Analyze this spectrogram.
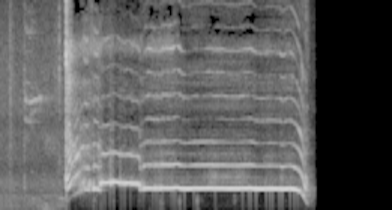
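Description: A young girl screams in a long, high, steady shriek.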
